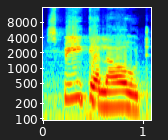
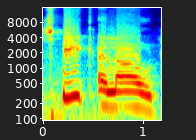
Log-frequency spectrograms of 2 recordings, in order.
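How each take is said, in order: First: Said in the usual way. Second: Slow and loud, each word drawn out; loud, slow teacher model; slow loud demo. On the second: Shown as a demonstration. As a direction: say it out loud slowly for the class.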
